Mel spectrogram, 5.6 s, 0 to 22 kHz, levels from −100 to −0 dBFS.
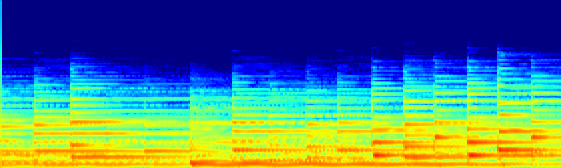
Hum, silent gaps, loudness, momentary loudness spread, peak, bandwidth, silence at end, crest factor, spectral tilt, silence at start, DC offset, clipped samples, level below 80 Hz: none; none; -21 LUFS; 6 LU; -6 dBFS; 4.3 kHz; 0 s; 14 dB; -11.5 dB/octave; 0 s; under 0.1%; under 0.1%; -42 dBFS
